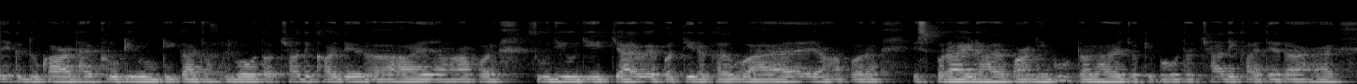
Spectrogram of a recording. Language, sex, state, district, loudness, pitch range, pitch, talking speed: Hindi, male, Chhattisgarh, Balrampur, -28 LUFS, 115-120 Hz, 120 Hz, 170 wpm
